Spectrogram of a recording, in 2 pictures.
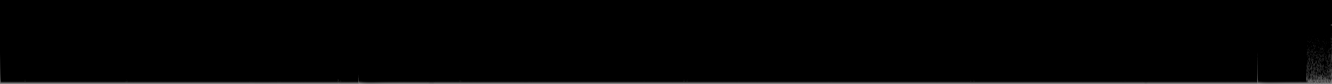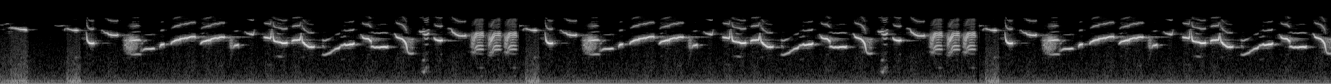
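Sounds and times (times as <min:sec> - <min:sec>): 
great-billed seed finch whistling song with buzzy rattle: 0:13.3 - 0:26.6.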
